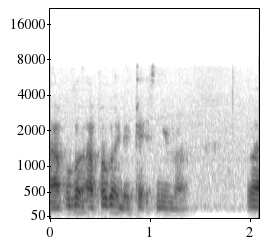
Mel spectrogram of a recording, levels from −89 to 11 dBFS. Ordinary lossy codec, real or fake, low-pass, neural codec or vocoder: none; real; 7.2 kHz; none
